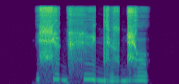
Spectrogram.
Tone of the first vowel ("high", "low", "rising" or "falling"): falling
